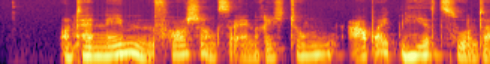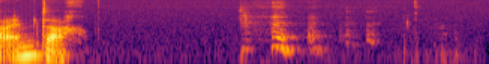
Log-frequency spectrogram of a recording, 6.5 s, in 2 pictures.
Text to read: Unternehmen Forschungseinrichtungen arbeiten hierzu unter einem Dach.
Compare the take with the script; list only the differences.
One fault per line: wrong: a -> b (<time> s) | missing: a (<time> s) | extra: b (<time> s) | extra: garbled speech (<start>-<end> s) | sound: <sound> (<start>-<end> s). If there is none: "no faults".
sound: laugh (4.9-5.8 s)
